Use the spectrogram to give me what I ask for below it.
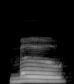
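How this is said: The moo sounds odd, almost like a person. The cow might really be something else. "it didn't sound like a normal moo"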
